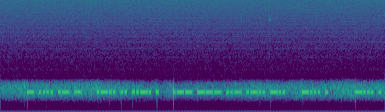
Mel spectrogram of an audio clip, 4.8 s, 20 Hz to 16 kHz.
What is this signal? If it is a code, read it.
Morse code, heard as a keyed tone, about 49 wpm, 680 Hz. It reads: THAT LIFE WOULD BE BE
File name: archived / CRSnet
